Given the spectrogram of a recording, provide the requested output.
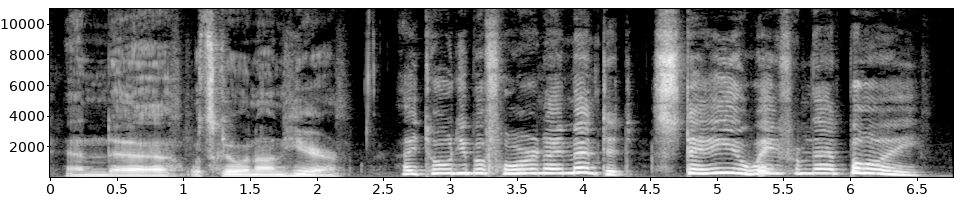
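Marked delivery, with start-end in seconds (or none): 2.6-6.5 put-on woman's voice, high-pitched, higher. Reading a comic panel aloud, voicing a woman: higher-pitched Casey Kasem voice. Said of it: "she sounds like a higher-pitched Casey Kasem".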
